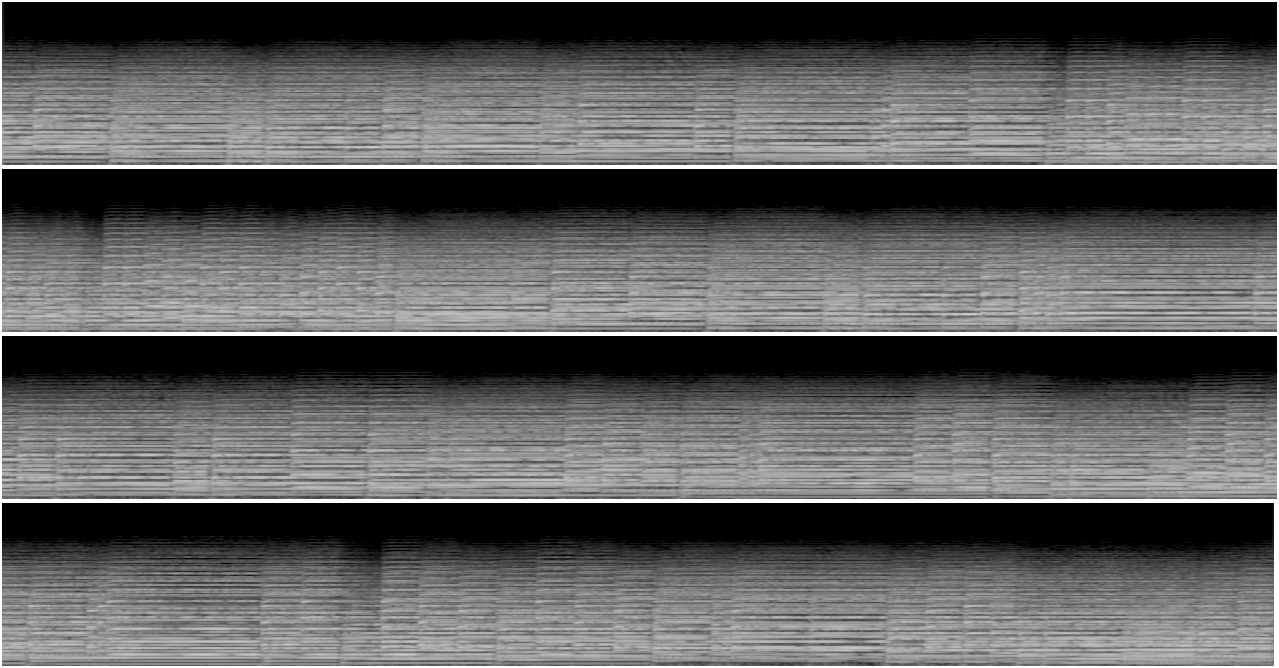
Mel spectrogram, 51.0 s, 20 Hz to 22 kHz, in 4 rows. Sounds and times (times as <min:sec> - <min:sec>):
Musical instrument: 0:00.0 - 0:50.9.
